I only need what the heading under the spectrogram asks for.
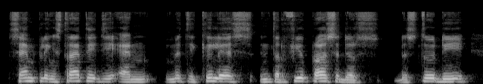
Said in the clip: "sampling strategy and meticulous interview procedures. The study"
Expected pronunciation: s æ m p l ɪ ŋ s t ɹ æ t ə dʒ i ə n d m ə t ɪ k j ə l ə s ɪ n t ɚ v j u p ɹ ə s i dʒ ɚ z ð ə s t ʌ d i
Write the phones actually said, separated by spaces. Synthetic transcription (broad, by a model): s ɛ m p l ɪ ŋ s t ɹ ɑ t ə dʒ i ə n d m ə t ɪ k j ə l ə s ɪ n t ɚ f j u p ɹ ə s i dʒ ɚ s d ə s t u d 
